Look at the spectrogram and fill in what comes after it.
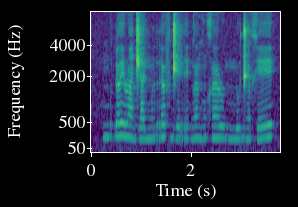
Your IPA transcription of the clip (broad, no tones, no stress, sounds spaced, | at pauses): ŋ u ɗ œ e̯ ɹ ã d͡ʒ a e̯ m ũ r œ f d͡ʒ e r e ɡ œ̃ ɡ ũ x œ̃ ɹ u m n u d͡ʒ œ̃ x e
